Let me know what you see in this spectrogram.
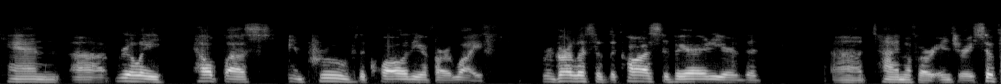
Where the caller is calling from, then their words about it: Omaha, Nebraska, United States; I'm calling from Omaha, Nebraska.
